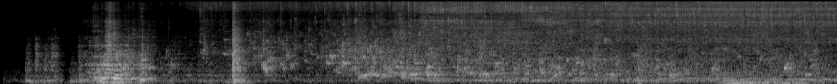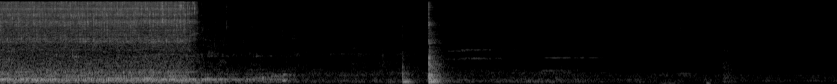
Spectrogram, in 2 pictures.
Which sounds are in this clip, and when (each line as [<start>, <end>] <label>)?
[0.24, 8.46] toilet flushing
[0.66, 8.54] light switch
[3.88, 10.46] running water
[12.33, 12.88] light switch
